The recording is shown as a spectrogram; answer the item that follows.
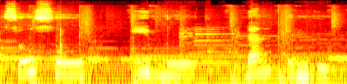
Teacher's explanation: dilafalkan sebagai bunyi u apabila berada pada silabel terbuka seperti pada kata susu, ibu, dan tunggu.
